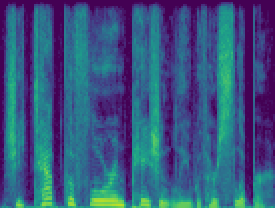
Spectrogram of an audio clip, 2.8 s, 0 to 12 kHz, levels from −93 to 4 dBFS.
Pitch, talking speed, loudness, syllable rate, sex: 210 Hz, 175 wpm, -16 LUFS, 4.9 syllables/s, female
